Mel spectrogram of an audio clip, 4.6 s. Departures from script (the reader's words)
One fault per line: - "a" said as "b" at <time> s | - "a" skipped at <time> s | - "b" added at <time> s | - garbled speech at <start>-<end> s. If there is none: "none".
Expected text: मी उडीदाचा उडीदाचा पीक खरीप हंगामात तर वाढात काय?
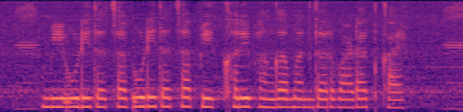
none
